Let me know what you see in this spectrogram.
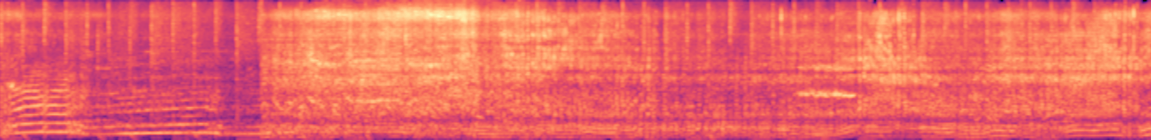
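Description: Rally car engine at high revs and changing gear: the pitch climbs for the first two seconds or so, drops sharply, then rises and falls repeatedly.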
